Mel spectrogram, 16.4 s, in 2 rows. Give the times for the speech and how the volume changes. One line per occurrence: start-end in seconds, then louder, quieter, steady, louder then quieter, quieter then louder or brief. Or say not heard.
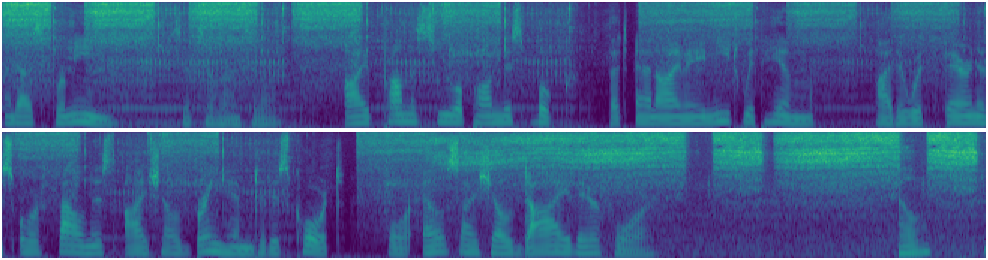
0.0-13.7 steady
15.7-16.3 brief.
